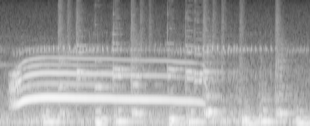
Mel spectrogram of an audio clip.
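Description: A single long wolf-howl sound effect: it rises quickly at the start, holds, and sags slightly before cutting off after about two and a half seconds. It sits over light children's background music with a steady beat.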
